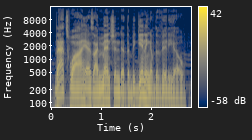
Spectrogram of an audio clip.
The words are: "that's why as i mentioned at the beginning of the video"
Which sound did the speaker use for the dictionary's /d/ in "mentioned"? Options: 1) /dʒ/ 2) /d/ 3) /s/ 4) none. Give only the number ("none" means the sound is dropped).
2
